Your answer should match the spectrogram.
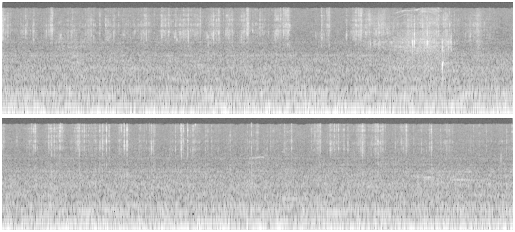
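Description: Small brass wire brush scrubbed lightly across a nickel-plated hotend heater block, making soft, irregular scratchy strokes as it clears off leftover paste. A low steady hum sits underneath.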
